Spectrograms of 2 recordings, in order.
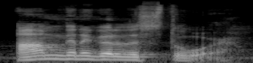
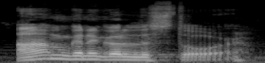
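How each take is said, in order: First: Going to is reduced to gonna. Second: Going to is reduced to gonna.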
